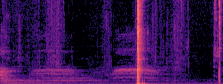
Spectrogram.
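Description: One sharp axe strike into a log about a second and a half in, wood being chopped for firewood, with a bird calling faintly before it.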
